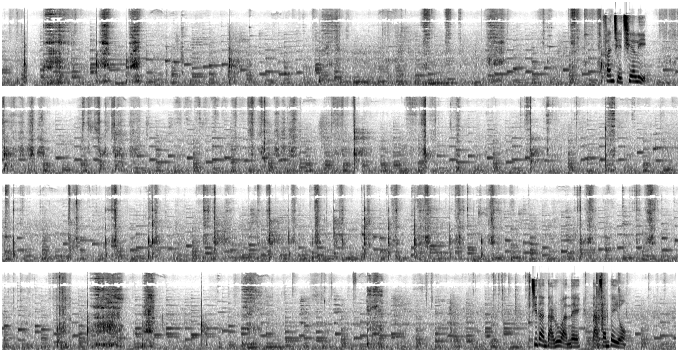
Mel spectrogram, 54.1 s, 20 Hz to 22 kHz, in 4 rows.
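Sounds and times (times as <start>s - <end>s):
background music: 0.0s - 54.0s
knife chopping on wooden board: 0.4s - 2.8s, 4.5s - 4.8s, 6.3s - 6.8s, 11.3s - 12.1s, 13.3s - 14.4s, 15.1s - 16.3s, 18.2s - 20.9s, 21.6s - 22.8s, 24.0s - 24.6s, 25.6s - 25.8s, 27.1s - 27.5s, 28.3s - 30.4s, 31.0s - 37.1s, 38.5s - 40.2s, 41.5s - 43.7s, 44.5s - 45.8s, 47.8s - 48.2s.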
